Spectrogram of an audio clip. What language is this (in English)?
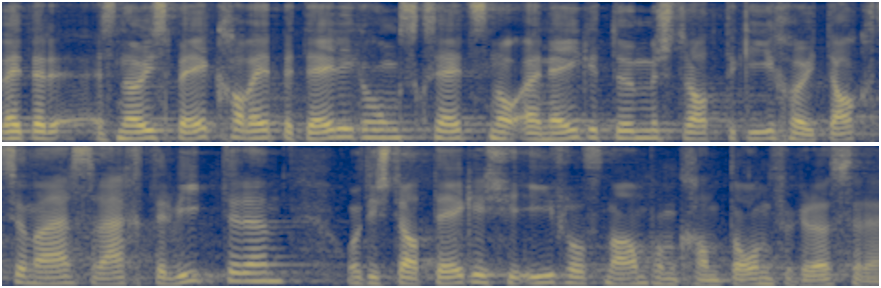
Swiss German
